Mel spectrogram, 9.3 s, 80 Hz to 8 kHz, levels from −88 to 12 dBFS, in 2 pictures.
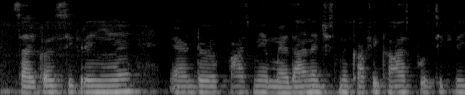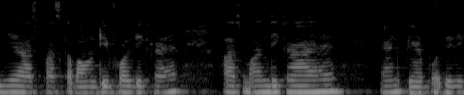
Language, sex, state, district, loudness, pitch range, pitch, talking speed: Hindi, male, Bihar, Sitamarhi, -40 LUFS, 140-150 Hz, 145 Hz, 200 wpm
